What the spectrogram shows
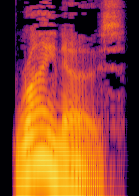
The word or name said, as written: rhinos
